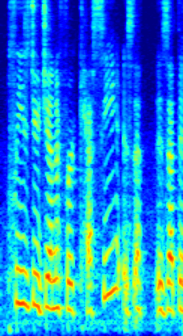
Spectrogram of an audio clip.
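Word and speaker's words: Kesse: Daring D's Dauntless Detours, I love that name, says, please do Jennifer Kessie. Is that the name? Kessie is how you pronounce it.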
